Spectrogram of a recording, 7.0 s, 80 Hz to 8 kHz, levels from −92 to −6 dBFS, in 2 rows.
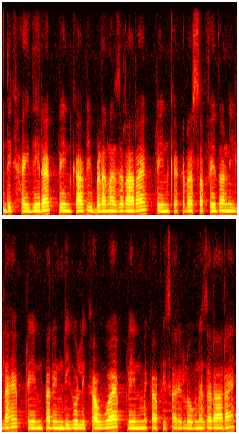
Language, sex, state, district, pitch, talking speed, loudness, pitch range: Hindi, male, Chhattisgarh, Balrampur, 125 Hz, 280 wpm, -27 LUFS, 120-130 Hz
